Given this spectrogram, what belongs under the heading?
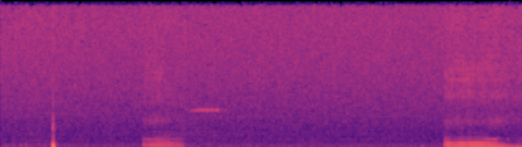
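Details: Sleeping cat snoring: two high, squeaky whistling nasal breath sounds about three seconds apart in a quiet room.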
